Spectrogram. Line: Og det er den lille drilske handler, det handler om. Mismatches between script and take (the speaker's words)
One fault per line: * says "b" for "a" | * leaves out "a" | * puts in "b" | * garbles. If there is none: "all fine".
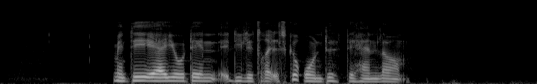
* says "Men" for "Og"
* puts in "jo"
* says "runde" for "handler"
